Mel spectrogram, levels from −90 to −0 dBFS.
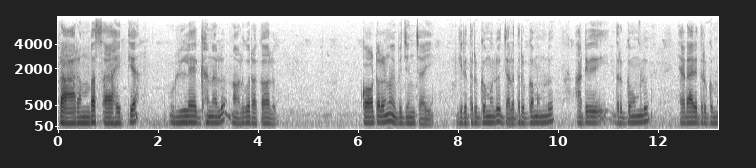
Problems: low volume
